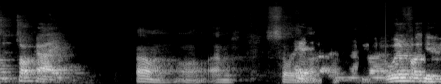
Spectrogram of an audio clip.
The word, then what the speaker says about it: Tokaji: Wines, you pronounce it Tokaji.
